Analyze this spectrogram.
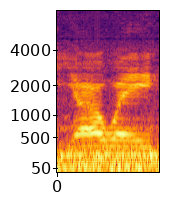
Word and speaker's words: Yahweh: I am was God's name in English we pronounce it Yahweh some people in the past have have pronounced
